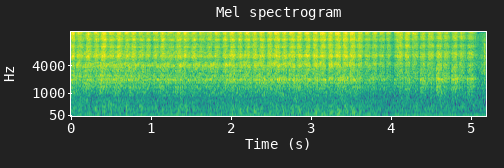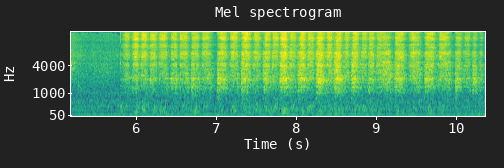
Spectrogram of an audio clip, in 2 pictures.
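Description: The tip of a purple wooden coloured pencil rubs back and forth across a thin, flat sheet of printed paper lying on a tabletop while colouring. It makes a steady, soft, bright scratchy rasp with a rough, uneven rhythm. The rasp briefly quiets around the middle, then resumes slightly louder.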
